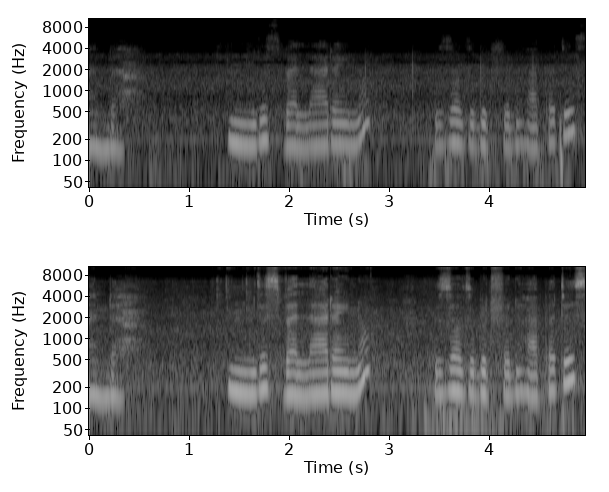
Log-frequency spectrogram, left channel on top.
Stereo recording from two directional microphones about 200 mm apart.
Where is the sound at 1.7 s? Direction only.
Centre (ahead or behind).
